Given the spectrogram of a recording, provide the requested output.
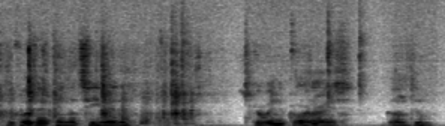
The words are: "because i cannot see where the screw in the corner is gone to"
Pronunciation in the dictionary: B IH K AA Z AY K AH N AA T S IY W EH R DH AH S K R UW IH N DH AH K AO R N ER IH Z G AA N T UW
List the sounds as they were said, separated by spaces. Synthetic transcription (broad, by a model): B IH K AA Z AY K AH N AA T S IY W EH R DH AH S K UW IH N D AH K AO R N ER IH S G AA N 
